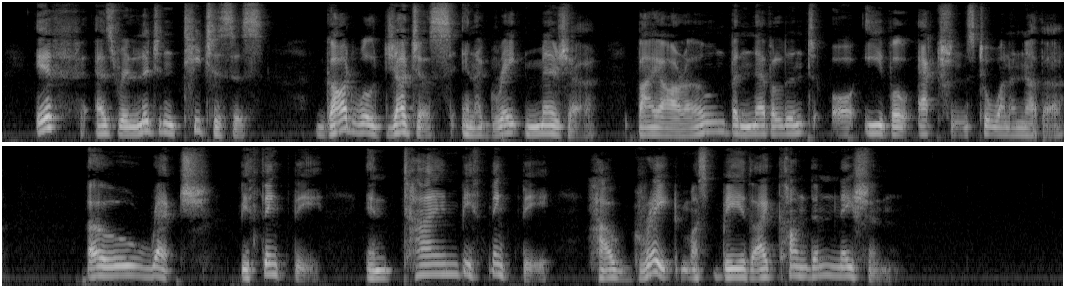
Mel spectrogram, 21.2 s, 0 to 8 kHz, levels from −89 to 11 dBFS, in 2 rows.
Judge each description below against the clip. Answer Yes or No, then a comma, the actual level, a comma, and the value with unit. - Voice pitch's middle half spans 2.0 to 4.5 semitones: No, wide, 5.4 semitones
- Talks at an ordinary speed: No, slow, 100 wpm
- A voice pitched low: Yes, low, 130 Hz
